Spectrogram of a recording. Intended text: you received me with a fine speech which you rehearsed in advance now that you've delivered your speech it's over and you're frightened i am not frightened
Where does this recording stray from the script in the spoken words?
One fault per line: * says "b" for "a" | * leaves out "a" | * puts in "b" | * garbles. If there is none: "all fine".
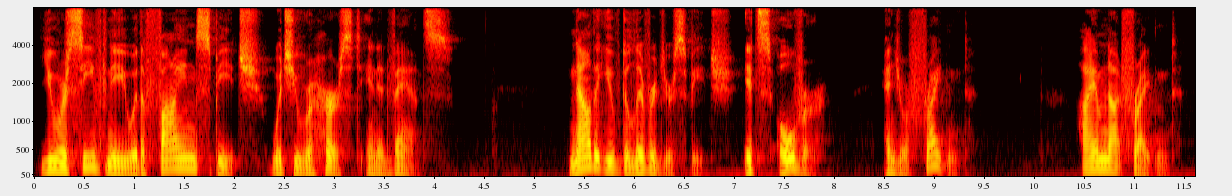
all fine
